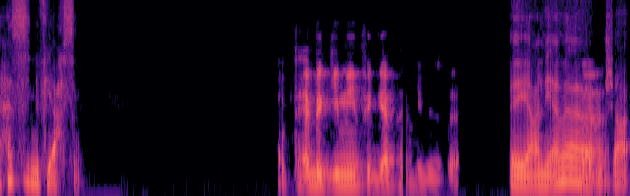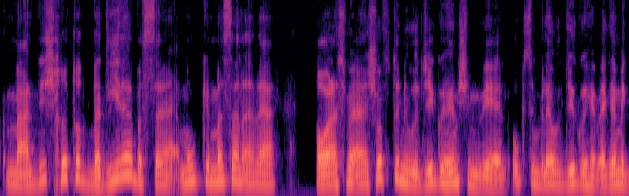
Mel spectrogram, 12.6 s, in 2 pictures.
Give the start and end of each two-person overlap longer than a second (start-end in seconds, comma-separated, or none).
none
